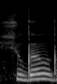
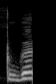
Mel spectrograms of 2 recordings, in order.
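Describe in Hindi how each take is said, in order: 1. यह शब्द 'sh' ध्वनि से शुरू होता है। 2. यह शब्द सादी 's' ध्वनि से शुरू होता है। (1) "हम इसे शुगर बोलेंगे" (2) "इसे हम शुगर नहीं बोलेंगे"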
